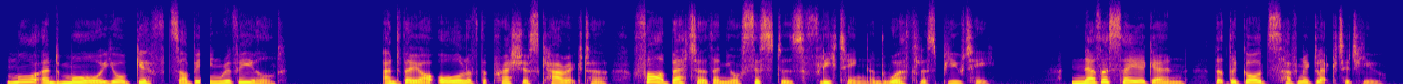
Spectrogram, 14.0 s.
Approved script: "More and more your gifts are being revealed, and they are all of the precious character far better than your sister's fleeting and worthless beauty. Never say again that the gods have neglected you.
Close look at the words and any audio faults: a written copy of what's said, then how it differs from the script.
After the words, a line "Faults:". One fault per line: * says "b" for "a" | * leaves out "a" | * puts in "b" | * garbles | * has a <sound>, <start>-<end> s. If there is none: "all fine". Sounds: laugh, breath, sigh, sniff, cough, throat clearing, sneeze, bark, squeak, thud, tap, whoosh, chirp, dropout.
"More and more your gifts are being revealed, and they are all of the precious character far better than your sister's fleeting and worthless beauty. Never say again that the gods have neglected you.
Faults:
* has a dropout, 2.0-2.1 s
